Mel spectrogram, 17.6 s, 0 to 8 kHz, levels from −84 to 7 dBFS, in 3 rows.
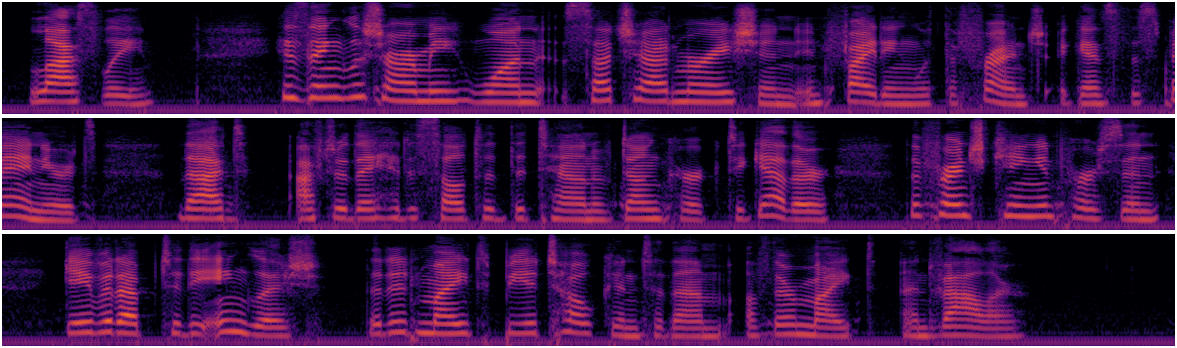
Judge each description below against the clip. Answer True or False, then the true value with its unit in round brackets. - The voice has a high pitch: True (215 Hz)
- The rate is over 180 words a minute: False (165 wpm)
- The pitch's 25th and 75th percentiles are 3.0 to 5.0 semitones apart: True (4.2 semitones)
